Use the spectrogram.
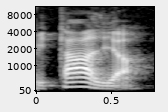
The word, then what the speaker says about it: Italia: two vowels and namely you have i followed by any other vowel you will find that the eye is softened it becomes a semi vowel almost which means we don't stretch it as much and we just go over it more quickly and that's why this will sound to you italia that e is often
